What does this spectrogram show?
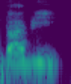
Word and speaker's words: Baby: To be honest, I have heard Baby Street and Baby Tavern, but the old pronunciation is still there, and that's how it's pronounced in Old French, Babi.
